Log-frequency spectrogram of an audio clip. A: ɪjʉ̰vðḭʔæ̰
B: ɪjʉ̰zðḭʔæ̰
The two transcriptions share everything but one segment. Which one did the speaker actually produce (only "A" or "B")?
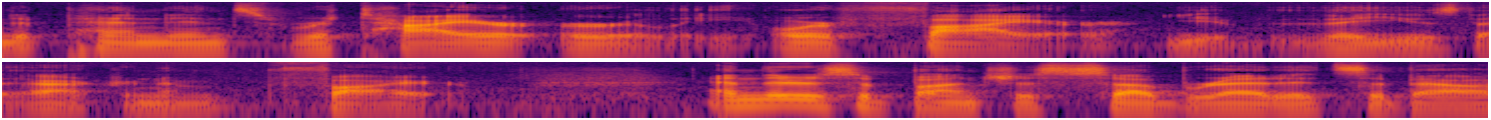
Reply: B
